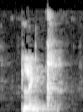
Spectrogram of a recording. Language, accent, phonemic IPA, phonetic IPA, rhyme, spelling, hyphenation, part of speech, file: English, Southern England, /ˈblɪŋk/, [ˈblɪŋk], -ɪŋk, blink, blink, verb / noun, LL-Q1860 (eng)-blink.wav
- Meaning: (verb) 1. To close and reopen both eyes quickly 2. To close and reopen both eyes quickly.: To close and reopen one's eyes to remove (something) from on or around the eyes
